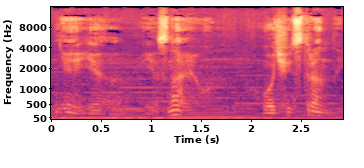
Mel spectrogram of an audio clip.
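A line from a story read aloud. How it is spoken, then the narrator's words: Whispered reply. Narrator (Russian): ответил шепотом Эзраэль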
